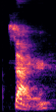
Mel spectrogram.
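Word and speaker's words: Syhr: Sire. Yeah. Oh. Yeah, like Okay. it's spelled sire.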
